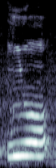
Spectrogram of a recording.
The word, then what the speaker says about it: ঞ: আর এইটাকে ইও ইও বলি আমরা। এটা বাচ্চারা কি বলে আমার ঠিক খেয়াল নাই, কিন্তু এটার নাম হলো ইও, ইও।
